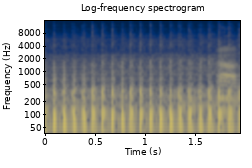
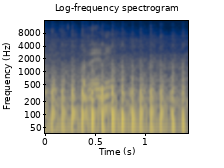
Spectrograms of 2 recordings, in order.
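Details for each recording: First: 2010 Honda CBR150R first gen, idling with rusted-through muffler hole held covered: even idle pulses about three and a half per second, deeper and steady; exhaust sounds tight with the leak blocked, noisy when uncovered. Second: 2010 first-generation Honda CBR150R with its muffler rusted through and due to be patched; covering the hole changes the sound. Loud, raspy popping idle about twelve pulses a second with a hollow bark: exhaust leak.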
